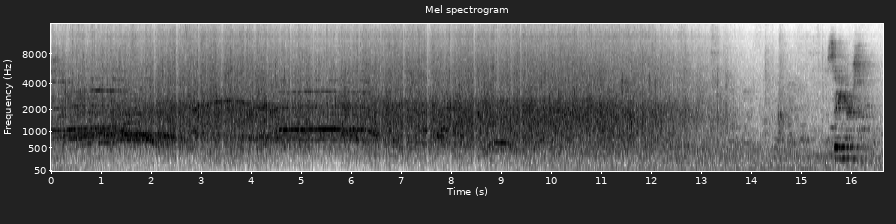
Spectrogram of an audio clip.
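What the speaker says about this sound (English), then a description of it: "So will all the grandparents please stand and let us give you a round of applause?" Sustained applause from a high school graduation audience honouring standing grandparents, a dense steady wash of many hands that fades out toward the end, with a few faint voices and cheers near the close.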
